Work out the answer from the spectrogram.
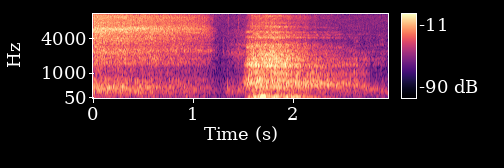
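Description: Slow, audible breathing from one person: a long soft breath, a brief pause, then a second airy breath, quiet and alone without talk.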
